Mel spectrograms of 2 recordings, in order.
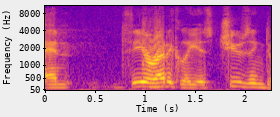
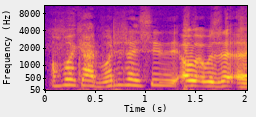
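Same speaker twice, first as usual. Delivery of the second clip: excited; 9 semitones higher than usual. Real, not acted. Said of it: "excited recall".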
